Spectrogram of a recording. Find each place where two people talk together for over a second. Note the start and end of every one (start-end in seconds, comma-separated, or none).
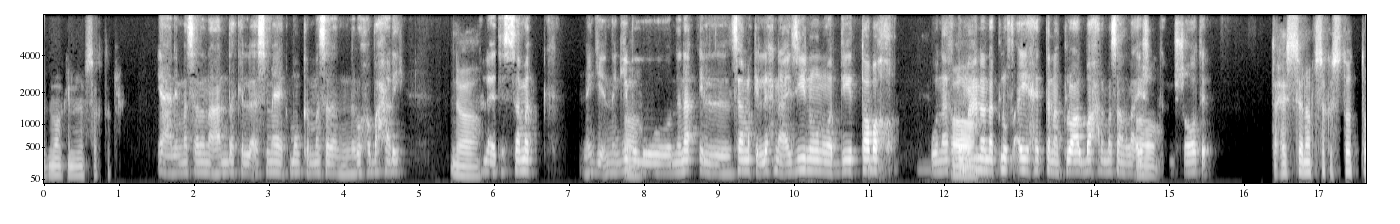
none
